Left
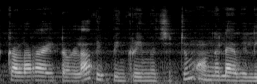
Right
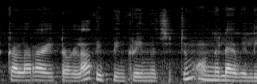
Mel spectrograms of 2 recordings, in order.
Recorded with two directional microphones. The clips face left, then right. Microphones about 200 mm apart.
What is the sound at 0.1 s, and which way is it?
A woman's voice, 25° right (ahead or behind).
